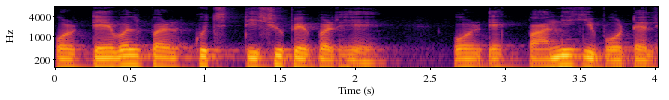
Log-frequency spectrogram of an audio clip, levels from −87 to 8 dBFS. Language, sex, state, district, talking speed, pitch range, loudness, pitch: Hindi, male, Arunachal Pradesh, Papum Pare, 195 wpm, 100-120 Hz, -16 LUFS, 105 Hz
